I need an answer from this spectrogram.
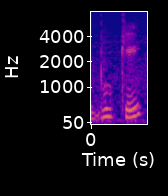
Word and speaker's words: bouquet: We don't say bouquet, we don't say robinet, we say bouquet, robinet. Pourquoi? Parce que le E-T en français, il est prononcé E. Why? Because the E-T at the end, it is pronounced E.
